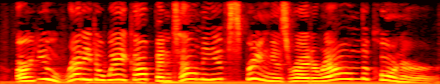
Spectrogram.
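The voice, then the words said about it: Rackety crow voice. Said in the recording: “in his rackety voice”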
